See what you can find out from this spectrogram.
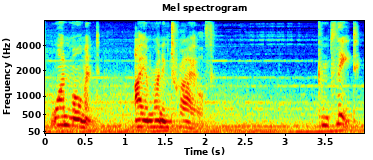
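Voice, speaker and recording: A woman's voice: on the low side, animated, takes it slowly, over music. A woman voicing a ship's artificial intelligence in a robot body for a video game, formal, precise and emotionless. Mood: calm, analytical. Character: female ship artificial intelligence in a robot body, coolly logical.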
